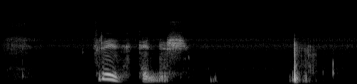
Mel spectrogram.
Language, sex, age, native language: Icelandic, female, 50-59, Icelandic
